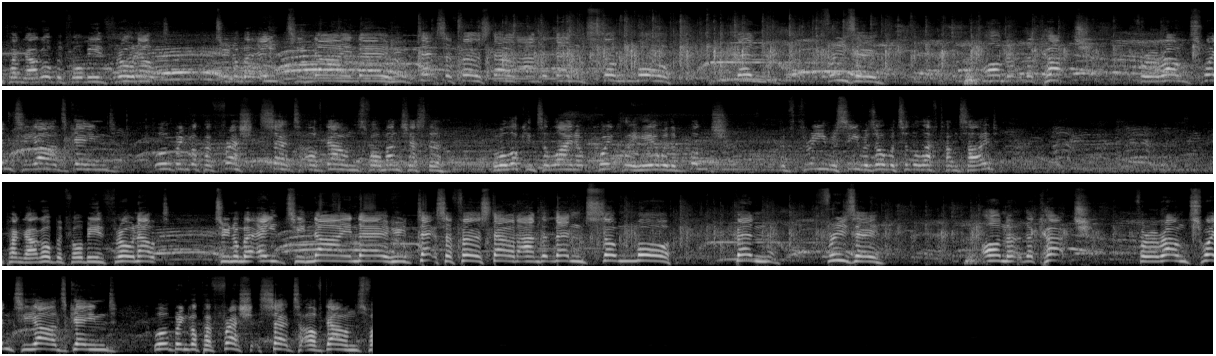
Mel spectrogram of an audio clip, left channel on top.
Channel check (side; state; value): right; drops out; at 15.9 s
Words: Pangago before being thrown out to number 89 there, who gets a first down, and then some more. Ben Friese on the catch for around 20 yards gained. Will bring up a fresh set of downs for Manchester, who are looking to line up quickly here with a bunch of 3 receivers over to the left-hand side.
